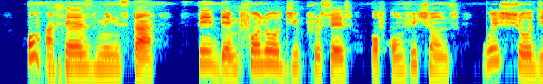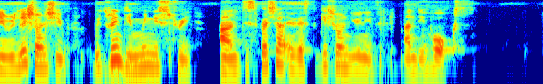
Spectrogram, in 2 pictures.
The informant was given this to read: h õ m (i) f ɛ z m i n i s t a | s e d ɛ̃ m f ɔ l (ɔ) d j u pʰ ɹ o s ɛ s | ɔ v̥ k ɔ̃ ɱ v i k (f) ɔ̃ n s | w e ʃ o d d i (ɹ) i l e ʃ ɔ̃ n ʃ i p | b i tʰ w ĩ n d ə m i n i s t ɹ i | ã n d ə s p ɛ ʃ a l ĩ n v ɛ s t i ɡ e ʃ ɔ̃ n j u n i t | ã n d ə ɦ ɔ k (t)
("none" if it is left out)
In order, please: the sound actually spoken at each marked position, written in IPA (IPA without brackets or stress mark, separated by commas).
a, o, ʃ, ɹ, s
